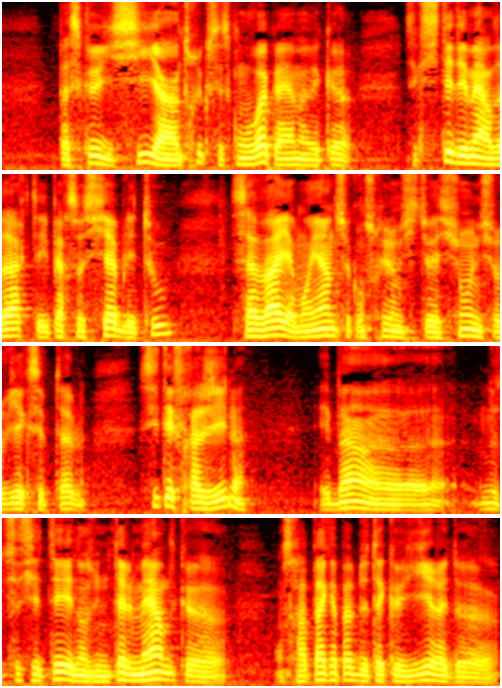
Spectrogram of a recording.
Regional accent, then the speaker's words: France; now in Belgium; J'ai quitté la France parce que j'avais fait comme beaucoup de Français font

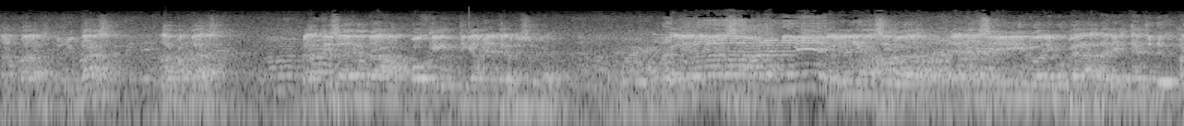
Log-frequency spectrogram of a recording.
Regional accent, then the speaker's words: Riau, Indonesia; saya dari Riau

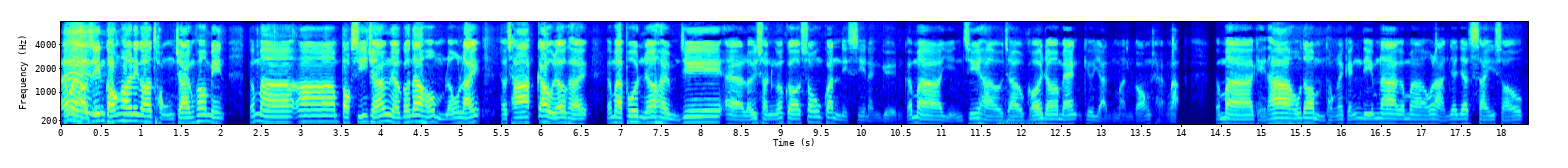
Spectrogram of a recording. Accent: Hong Kong; 佢听到我哋系香港嚟嘅

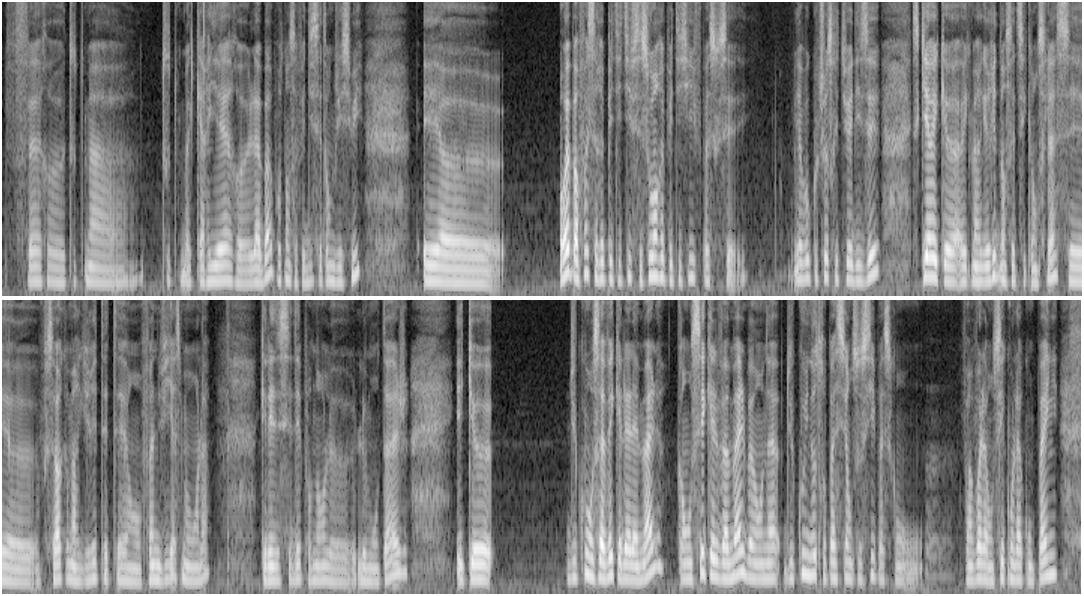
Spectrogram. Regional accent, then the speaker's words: Belgium; Sinon, non, je suis de Belgique, belge.

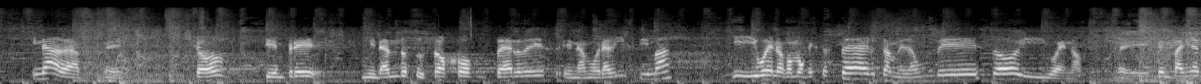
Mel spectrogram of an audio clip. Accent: Cañuelas, Buenos Aires Province, Argentina; De Cañuelas.

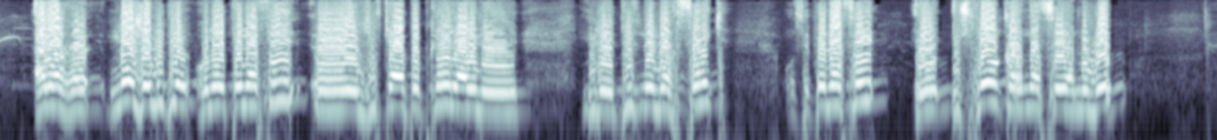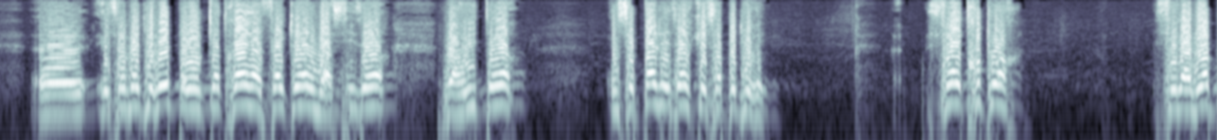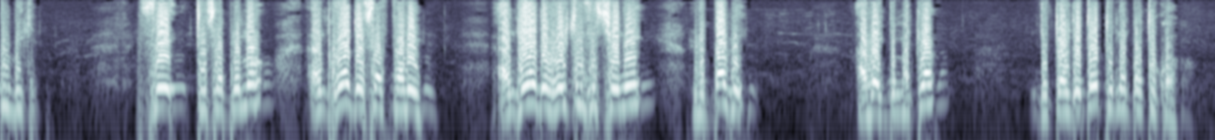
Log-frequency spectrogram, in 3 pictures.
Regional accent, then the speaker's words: Paris, Île-de-France, France; born there; Je suis à la rue. Je suis français. Je suis né en France, Paris 14e.

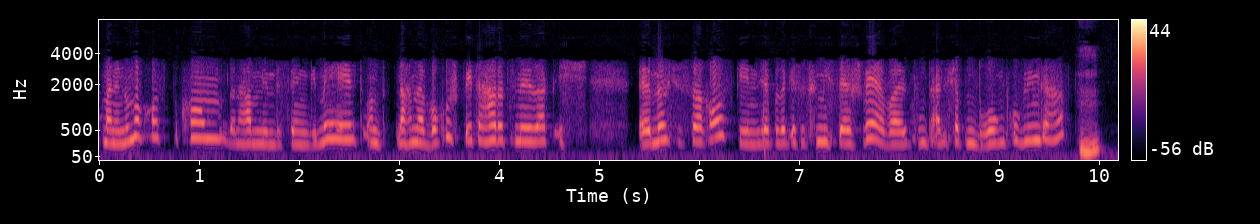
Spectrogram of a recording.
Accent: Turkey; ich bin auch Türkin.

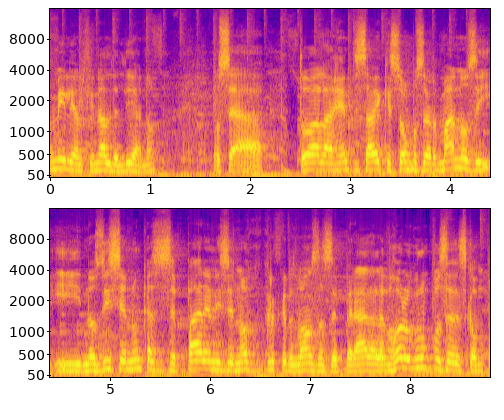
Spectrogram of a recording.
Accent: Mexico; now in United States; somos mexicanos, pero radicamos en Estados Unidos.

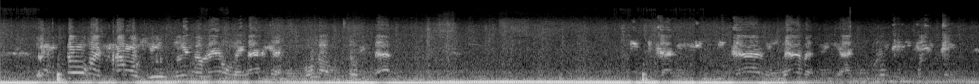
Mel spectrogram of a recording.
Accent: Potosí, Bolivia; Nosotros también como dirigentes no nos gustaría confrontarnos, somos potosinos

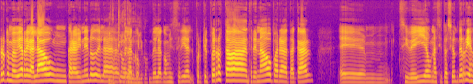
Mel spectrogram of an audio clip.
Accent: Recoleta, Santiago Metropolitan Region, Chile; Yo soy oriunda de Recoleta.

